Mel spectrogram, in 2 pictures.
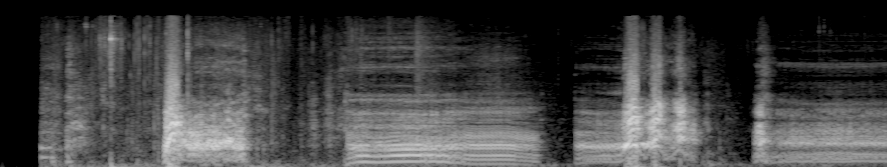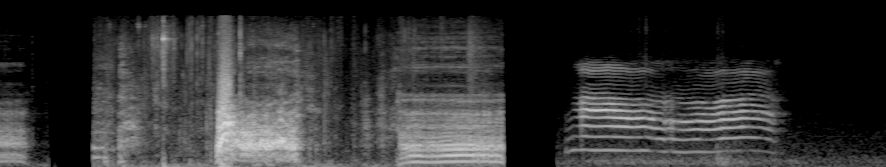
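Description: A boxer dog vocalizing: short loud barks alternating with longer, low, drawn-out sounds, the same run heard twice. Near the end a cat gives one meow that wavers in pitch.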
